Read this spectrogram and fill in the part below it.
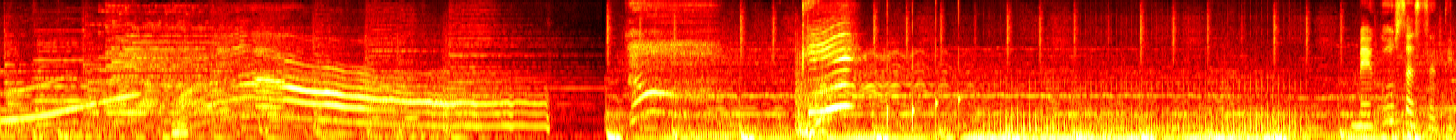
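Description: A cat meows in drawn-out, pitch-gliding calls during the first few seconds, loud and close. After a short gap comes a noisy stretch with voices and other sounds.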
